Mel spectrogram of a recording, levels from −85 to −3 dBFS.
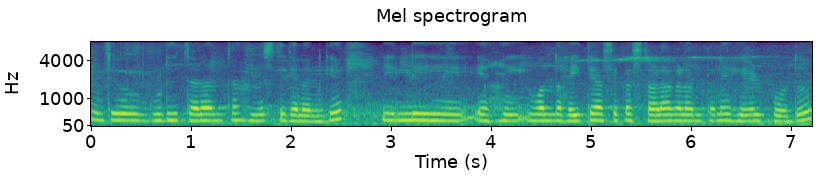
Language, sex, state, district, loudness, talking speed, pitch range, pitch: Kannada, female, Karnataka, Raichur, -14 LUFS, 90 wpm, 215-235 Hz, 225 Hz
